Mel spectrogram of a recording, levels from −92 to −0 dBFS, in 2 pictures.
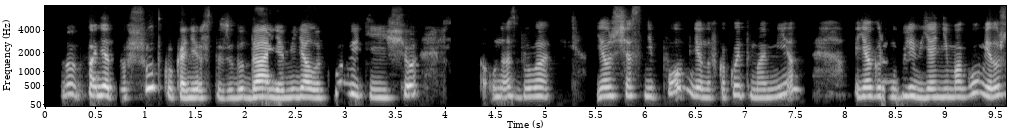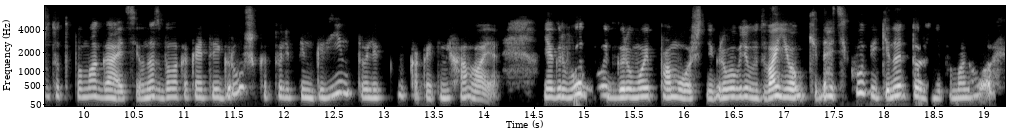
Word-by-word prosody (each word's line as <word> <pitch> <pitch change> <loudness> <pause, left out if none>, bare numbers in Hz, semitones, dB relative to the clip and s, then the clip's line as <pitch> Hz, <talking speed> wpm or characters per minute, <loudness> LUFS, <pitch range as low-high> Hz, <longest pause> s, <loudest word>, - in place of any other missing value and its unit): Ну, 275 +1 -1
понятно, 235 -4 +4
в - - -14
шутку, 435 - +3
конечно 195 0 +2
же. 190 +1 -4
Ну 200 - +2
да, 210 +2 +8
я 195 -2 +3
меняла 205 0 +3
кубики. 275 -6 -3
Еще 200 +6 +1 0.7
у 215 - -8
нас 220 +1 -2
была 215 +1 0 0.5
я 220 +3 +2
уже 235 - 0
щас 230 0 -3
не 225 -1 -2
помню, 290 - -1
но 200 - -3
в 195 - -15
какой-то 240 +4 -4
момент 215 - -2 0.5
я 220 +1 +3
говорю: 225 -1 -1
"Ну, 210 - -3
блин, 230 +1 +1
я 205 +1 +1
не 210 0 -1
могу, 215 +8 0
мне 235 -7 +3
нужен 235 +2 0
кто-то 230 +1 -10
помогать". 195 -5 0
И - - -5
у - - -3
нас 205 +2 0
была 205 +2 -1
какая-то 200 0 -4
игрушка, 450 - -3
то - - -7
ли 200 - -5
пингвин, 200 +10 -3
то 285 - -7
ли, 195 0 -2
ну, 245 - -8
какая-то 180 -7 -7
меховая. 195 +2 -2 0.4
Я 210 - +3
говорю: 205 0 0
"Вот 290 - +2
будет, 245 -4 -3
говорю, 200 +1 +4
мой 220 +2 +3
помощник". 195 -5 -1
Говорю 200 -1 +2
"Мы 215 - +4
будем 215 -1 0
вдвоем 200 +4 +5
кидать 230 -2 -2
кубики". 245 -12 -1
Но 210 +6 +5
это 250 - -2
тоже 210 -4 +1
не 180 -1 -6
помогло. 195 +5 -2
210 Hz, 210 wpm, -23 LUFS, 195-230 Hz, 0.7 s, да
